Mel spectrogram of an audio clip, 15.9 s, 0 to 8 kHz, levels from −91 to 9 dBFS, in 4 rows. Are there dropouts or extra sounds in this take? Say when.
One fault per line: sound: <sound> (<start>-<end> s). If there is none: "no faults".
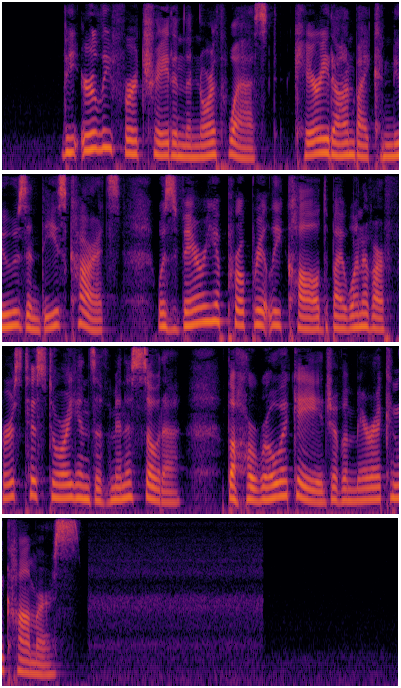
no faults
